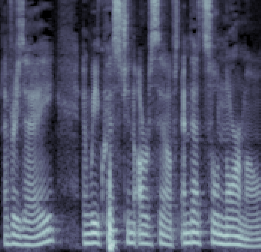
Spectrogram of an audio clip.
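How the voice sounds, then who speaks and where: A man speaks at a medium pitch. His pace is fairly slow. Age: 30s. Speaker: podcaster. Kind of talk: casual monologue. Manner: natural conversational pace.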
